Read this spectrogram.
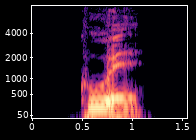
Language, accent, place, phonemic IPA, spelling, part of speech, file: German, Germany, Berlin, /kuːl/, cool, adjective, De-cool.ogg
- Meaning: 1. cool (in its informal senses) 2. cool, calm, easy-going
